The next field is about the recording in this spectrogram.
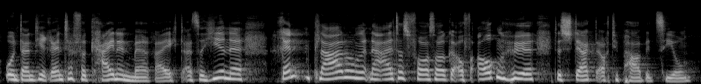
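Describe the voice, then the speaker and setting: Woman explaining finances, fairly high voice. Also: expressive, a little mellow. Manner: explanatory, measured, frequent "ähm" fillers. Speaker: financial planning guest expert. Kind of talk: podcast interview answers.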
